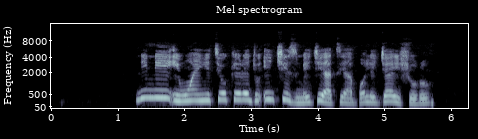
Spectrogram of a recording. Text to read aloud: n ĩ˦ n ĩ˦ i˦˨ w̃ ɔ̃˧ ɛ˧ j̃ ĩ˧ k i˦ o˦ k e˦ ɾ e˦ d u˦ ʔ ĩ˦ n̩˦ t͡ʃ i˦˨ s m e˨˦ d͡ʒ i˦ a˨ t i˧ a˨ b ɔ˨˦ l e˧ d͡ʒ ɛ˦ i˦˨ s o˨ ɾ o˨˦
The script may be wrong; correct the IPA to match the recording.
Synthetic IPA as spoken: n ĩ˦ n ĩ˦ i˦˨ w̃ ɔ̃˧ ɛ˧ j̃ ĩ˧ t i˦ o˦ k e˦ ɾ e˦ d͡ʒ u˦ ʔ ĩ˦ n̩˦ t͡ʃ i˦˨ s m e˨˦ d͡ʒ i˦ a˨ t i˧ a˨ b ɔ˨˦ l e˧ d͡ʒ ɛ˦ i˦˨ ʃ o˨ ɾ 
